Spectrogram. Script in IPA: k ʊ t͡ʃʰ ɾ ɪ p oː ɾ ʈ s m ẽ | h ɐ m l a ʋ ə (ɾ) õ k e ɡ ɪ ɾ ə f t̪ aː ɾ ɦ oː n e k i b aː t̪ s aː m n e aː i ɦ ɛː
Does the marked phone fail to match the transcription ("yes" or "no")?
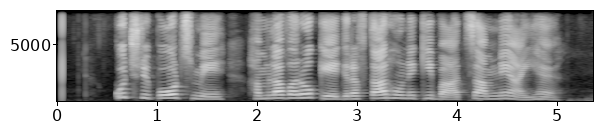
no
